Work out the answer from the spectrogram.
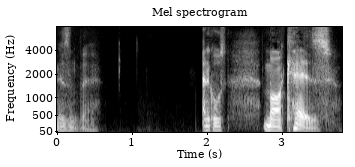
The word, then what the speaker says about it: Marquez: And of course, Marquez, Marquez, isn't it? It's like trill on the R, isn't it?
